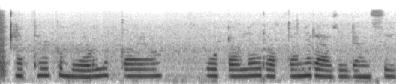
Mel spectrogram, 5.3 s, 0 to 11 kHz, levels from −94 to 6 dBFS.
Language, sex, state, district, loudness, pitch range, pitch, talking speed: Punjabi, female, Punjab, Kapurthala, -24 LUFS, 215-235 Hz, 225 Hz, 100 wpm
